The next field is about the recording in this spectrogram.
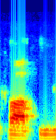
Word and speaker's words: Kaufman: But again, my name is Brad Kaufman, and that's spelled K-A-U-F-M-A-N.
